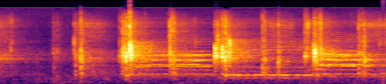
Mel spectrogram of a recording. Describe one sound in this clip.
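A children's choir sings.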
